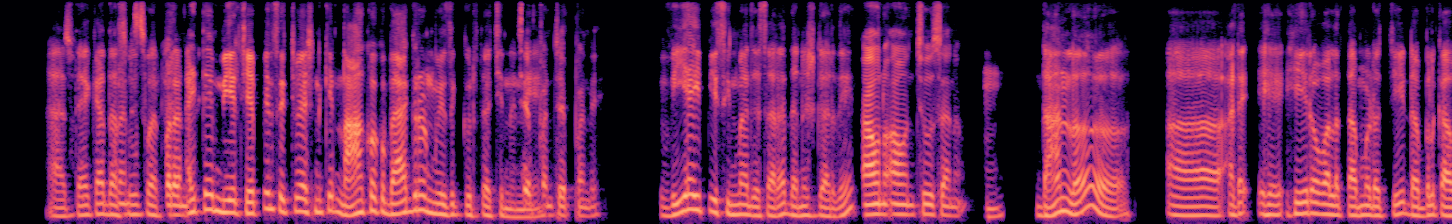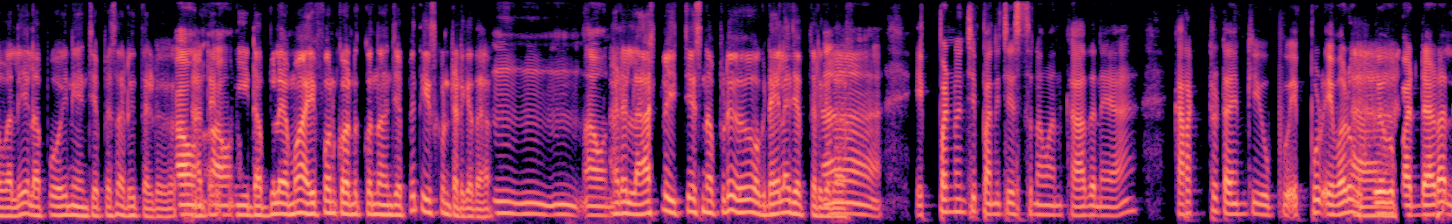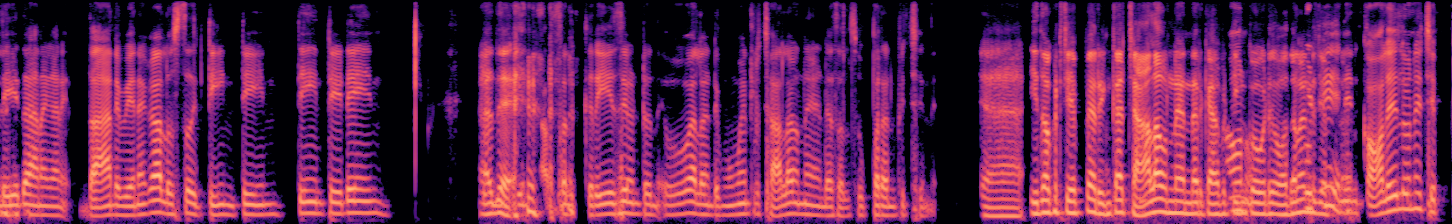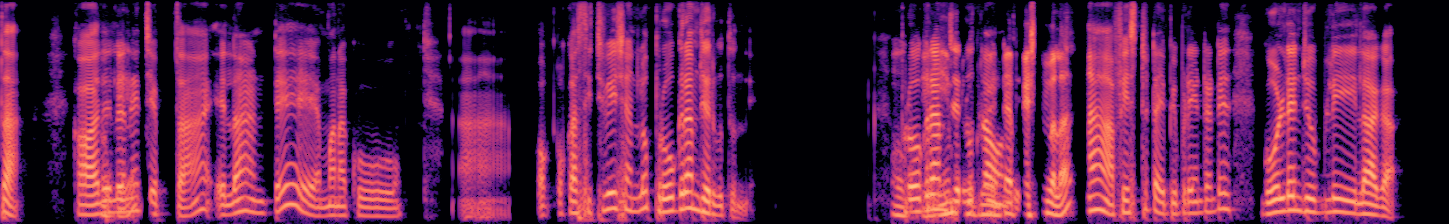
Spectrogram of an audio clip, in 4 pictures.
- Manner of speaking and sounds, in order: in English: "సూపర్"; stressed: "సూపర్"; in English: "సూపర్"; in English: "సూపర్"; stressed: "సూపర్"; in English: "సిట్యుయేషన్‌కి"; in English: "బ్యాక్గ్రౌండ్ మ్యూజిక్"; in English: "హీరో"; in English: "ఐఫోన్"; in English: "లాస్ట్‌లో"; in English: "డైలాగ్"; in English: "కరెక్ట్"; chuckle; humming a tune; tapping; in English: "క్రేజీ"; laugh; in English: "సూపర్"; other background noise; in English: "సిట్యుయేషన్‌లో ప్రోగ్రామ్"; in English: "ప్రోగ్రామ్"; in English: "ప్రోగ్రామ్?"; in English: "ఫెస్టివలా?"; in English: "ఫెస్ట్ టైప్"; in English: "గోల్డెన్"
- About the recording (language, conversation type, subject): Telugu, podcast, నీ జీవితానికి నేపథ్య సంగీతం ఉంటే అది ఎలా ఉండేది?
